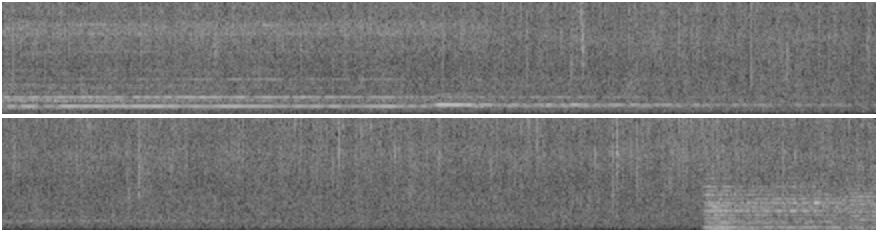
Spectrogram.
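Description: Steady rain falling. The last held notes of an orchestral piece fade out over the first few seconds, leaving only the rain, and a new piece with bowed strings begins just at the end.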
